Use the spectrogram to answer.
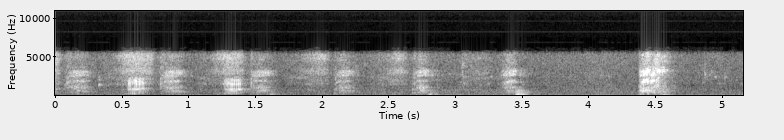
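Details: Dog reverse sneezing (pharyngeal gag reflex): repeated rapid snorting inhalations in short bursts.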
